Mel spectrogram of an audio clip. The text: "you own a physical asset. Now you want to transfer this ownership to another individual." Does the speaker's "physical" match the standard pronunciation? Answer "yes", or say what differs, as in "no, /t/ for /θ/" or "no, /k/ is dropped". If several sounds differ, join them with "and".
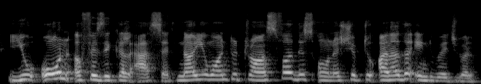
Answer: yes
